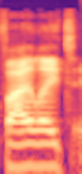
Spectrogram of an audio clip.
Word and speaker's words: phthalates: Yeah, somebody says in the locals chat, it's called phthalates and endocrine. Endocrine apparently is the pronunciation of the other word.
